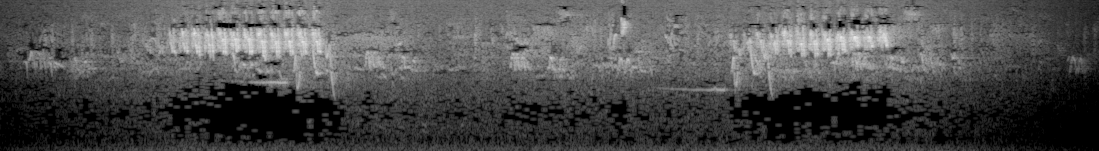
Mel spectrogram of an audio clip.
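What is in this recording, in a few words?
komushikui, Willow Warbler; koe; sakata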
